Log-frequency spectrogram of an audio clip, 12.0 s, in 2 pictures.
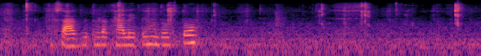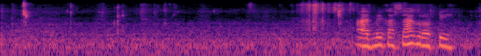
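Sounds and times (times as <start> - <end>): person chewing food: 1.9 - 10.4.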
